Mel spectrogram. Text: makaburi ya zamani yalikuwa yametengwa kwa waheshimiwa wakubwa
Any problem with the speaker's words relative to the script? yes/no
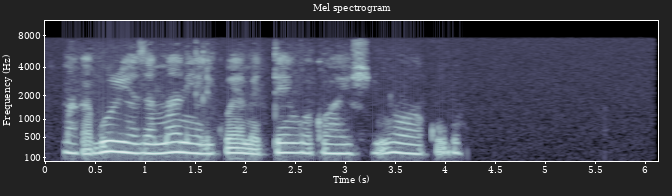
no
